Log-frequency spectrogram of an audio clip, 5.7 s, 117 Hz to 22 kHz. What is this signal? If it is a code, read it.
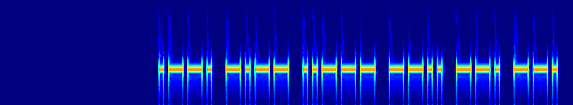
Morse code, heard as a keyed tone, about 25 wpm, 700 Hz. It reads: PY2ZGG
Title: DXCC-100 Call Signs - 6 Characters - Repeated 2x - 25wpm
